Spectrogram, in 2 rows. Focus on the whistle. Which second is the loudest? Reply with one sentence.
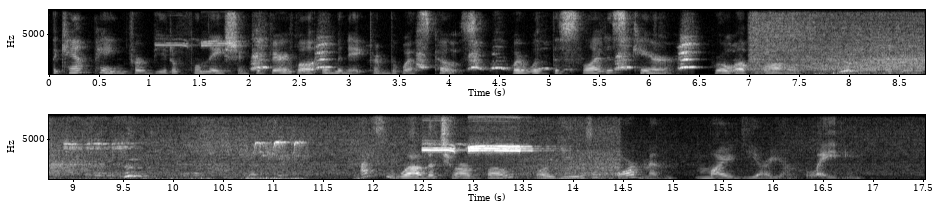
The volume of the whistle peaks at 13 seconds.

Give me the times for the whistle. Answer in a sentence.
The whistle can be heard from 1.1 to 2.0 s, from 8.9 to 9.8 s and from 12.4 to 14.5 s.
